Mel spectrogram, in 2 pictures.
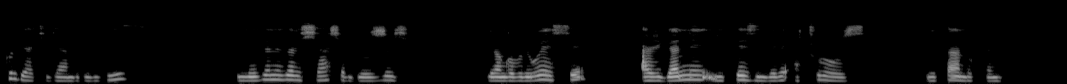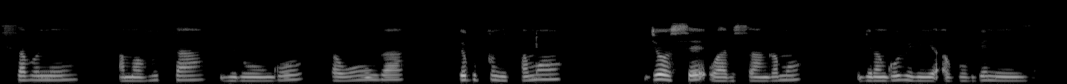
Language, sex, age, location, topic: Kinyarwanda, female, 36-49, Musanze, finance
